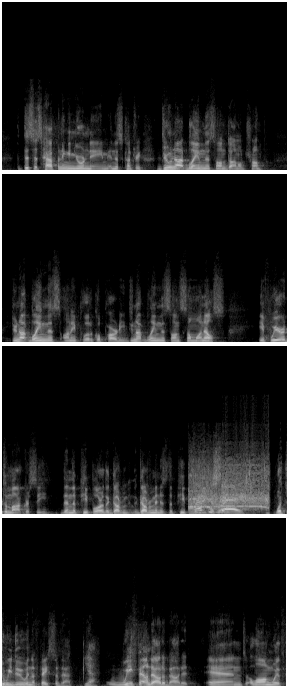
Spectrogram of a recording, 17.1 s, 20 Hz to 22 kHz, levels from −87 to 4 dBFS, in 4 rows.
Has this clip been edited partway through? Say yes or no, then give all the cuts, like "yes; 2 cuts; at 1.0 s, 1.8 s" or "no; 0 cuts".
yes; 3 cuts; at 11.3 s, 12.6 s, 14.3 s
